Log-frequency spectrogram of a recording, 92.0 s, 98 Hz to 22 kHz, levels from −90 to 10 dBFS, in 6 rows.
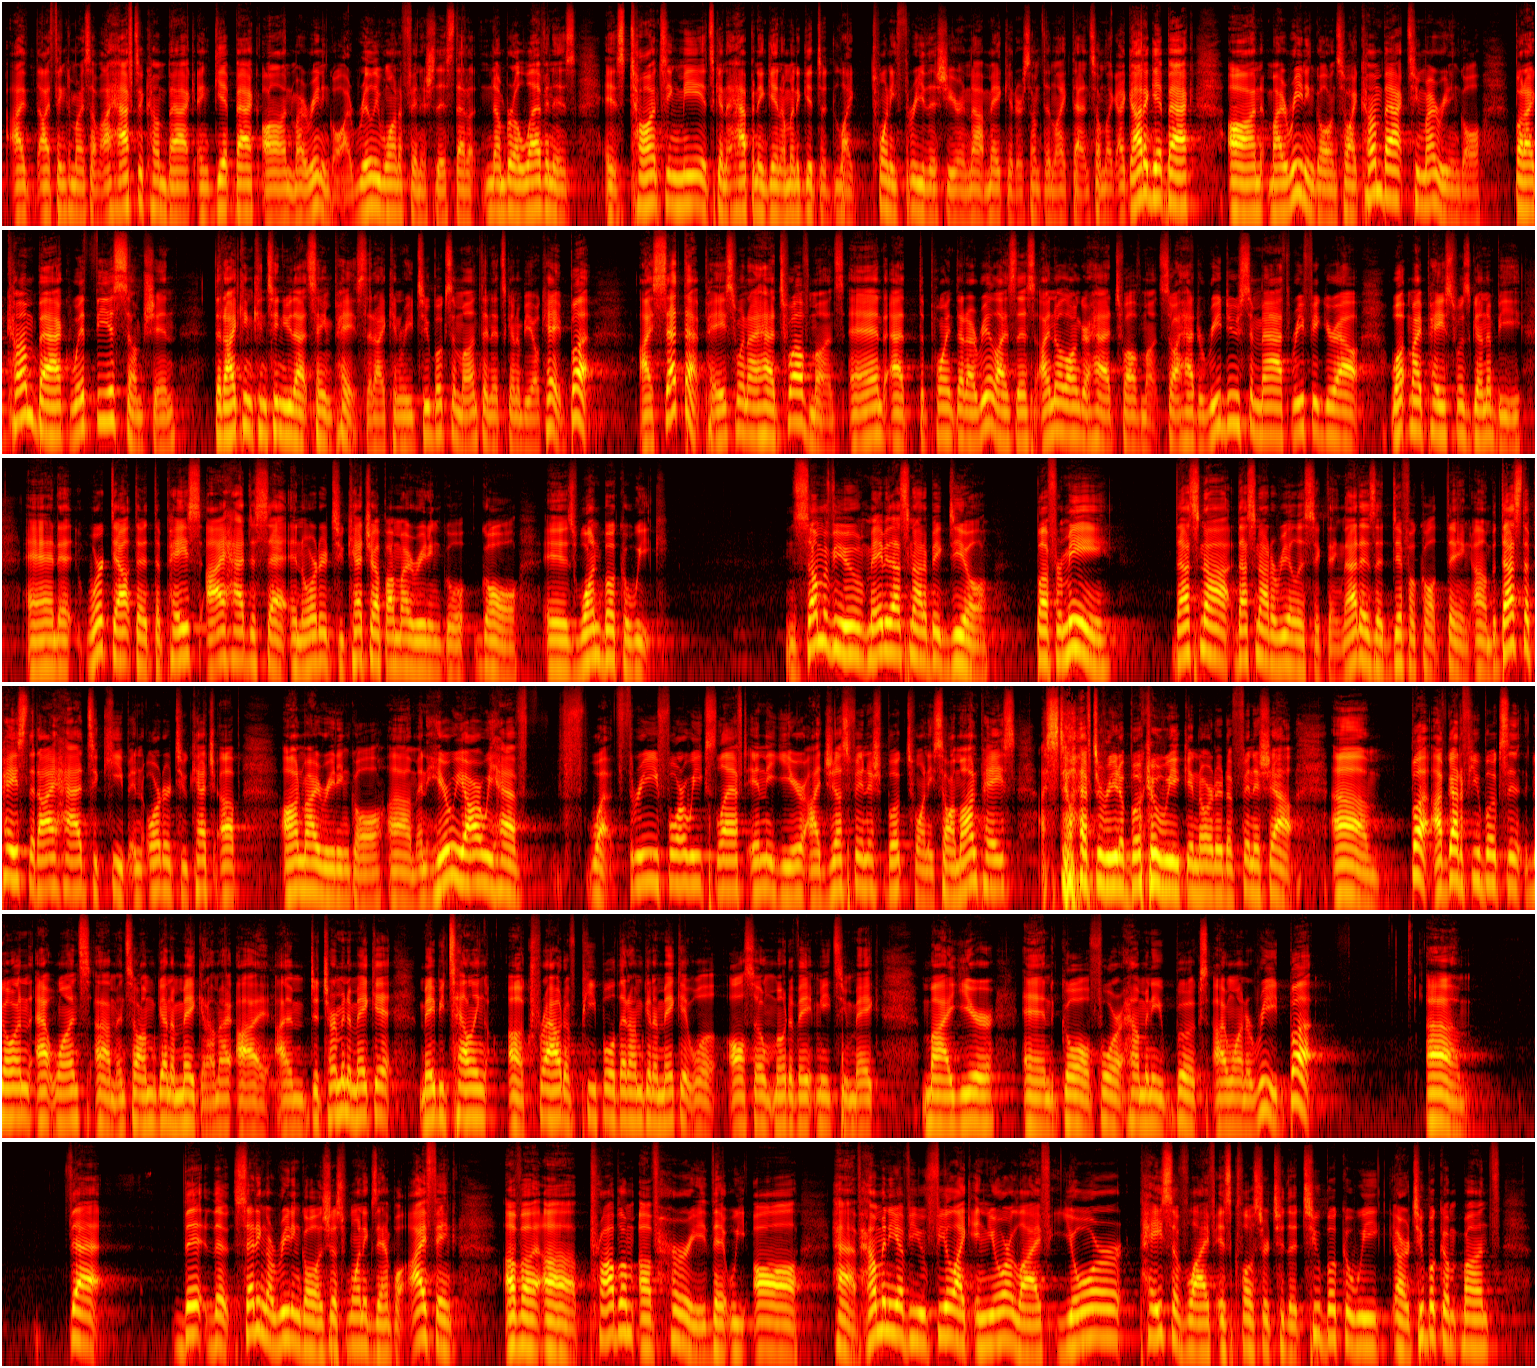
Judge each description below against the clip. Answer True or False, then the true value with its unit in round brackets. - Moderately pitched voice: True (150 Hz)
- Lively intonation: False (3.9 semitones)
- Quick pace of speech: True (235 wpm)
